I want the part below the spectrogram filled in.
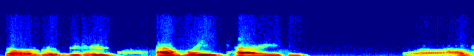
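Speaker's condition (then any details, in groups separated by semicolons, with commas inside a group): Cerebral palsy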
